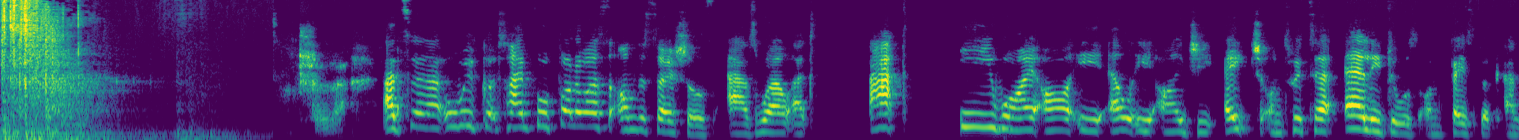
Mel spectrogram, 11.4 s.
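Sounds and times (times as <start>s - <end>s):
door closing: 0.0s - 2.1s
speech: 2.4s - 11.3s.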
